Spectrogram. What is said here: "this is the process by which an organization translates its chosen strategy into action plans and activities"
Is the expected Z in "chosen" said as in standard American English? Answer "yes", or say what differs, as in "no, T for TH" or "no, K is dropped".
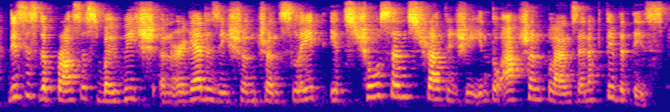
no, S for Z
